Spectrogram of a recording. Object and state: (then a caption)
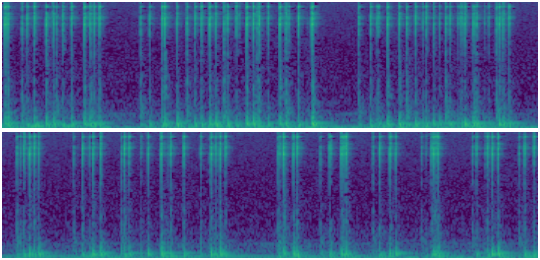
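Glass candy jar. A medium glass jar, upside down and full of sugared gummy candies, is tapped on its sides with the short fingertips of both hands. The result is a rapid, continuous stream of light, dry taps with a low, dull body and bright clicky edges. There is almost no ring, and the tapping pauses briefly now and then.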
